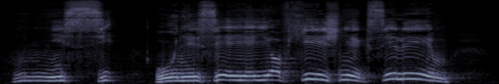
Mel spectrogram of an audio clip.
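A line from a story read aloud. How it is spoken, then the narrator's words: Booming over loudspeaker. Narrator (Russian): прогремел голос Эйдена через внешний громкоговоритель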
